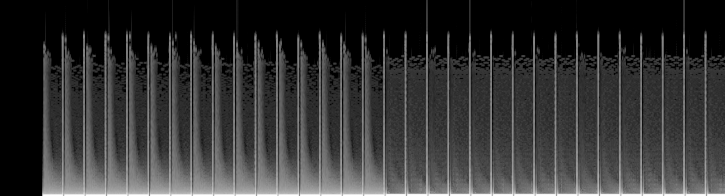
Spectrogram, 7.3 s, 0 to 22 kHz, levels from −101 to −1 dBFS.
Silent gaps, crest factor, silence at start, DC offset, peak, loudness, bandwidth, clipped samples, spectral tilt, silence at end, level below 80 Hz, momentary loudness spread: none; 4 dB; 0.4 s; 0.7%; 0 dBFS; -5 LUFS; 4.3 kHz; 1%; -10 dB/octave; 0 s; -26 dBFS; 0 LU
